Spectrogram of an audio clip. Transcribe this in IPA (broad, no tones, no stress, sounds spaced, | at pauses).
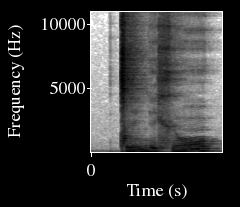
ǀ e ŋ e xʲ õ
